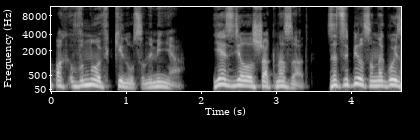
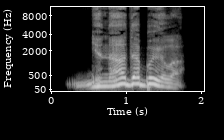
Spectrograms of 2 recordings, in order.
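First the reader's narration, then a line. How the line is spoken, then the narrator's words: Hoarse officer. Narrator (Russian): прохрипел особист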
